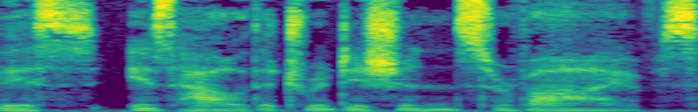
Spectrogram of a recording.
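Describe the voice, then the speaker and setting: A man whispers at a moderate pace in a put-on character voice. Light background noise can be heard. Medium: read story. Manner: whispering.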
